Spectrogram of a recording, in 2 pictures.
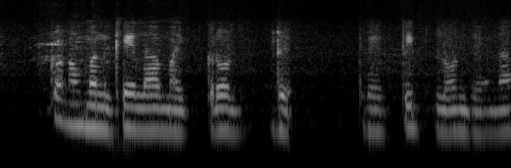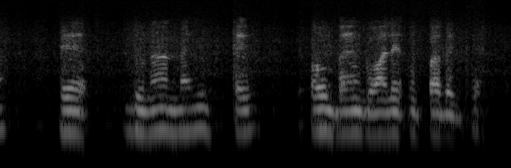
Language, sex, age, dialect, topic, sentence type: Chhattisgarhi, male, 25-30, Western/Budati/Khatahi, banking, statement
